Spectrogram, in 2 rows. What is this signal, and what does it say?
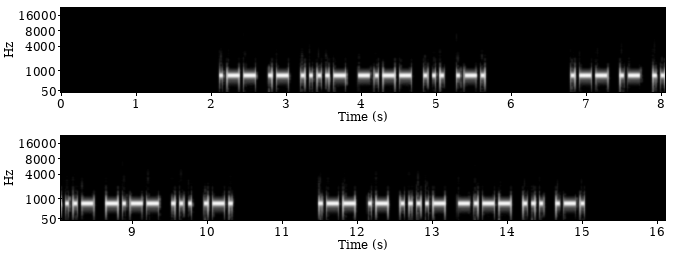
Morse code, heard as a keyed tone, about 22 wpm, 700 Hz. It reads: WA4YSR WA4YSR WA4YSR
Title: USA Call Signs - 6 Characters - Repeated 3x - 22wpm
